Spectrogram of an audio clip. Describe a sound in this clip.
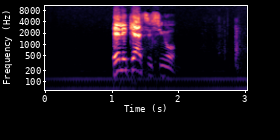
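A second man answers firmly.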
